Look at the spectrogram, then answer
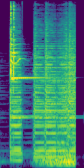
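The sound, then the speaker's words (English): Drink containers clink together in a toast, a couple of bright impacts whose high ringing tone lingers for about a second before cutting off. No one speaks. “But first, grab your favorite drink. Cheers!”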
